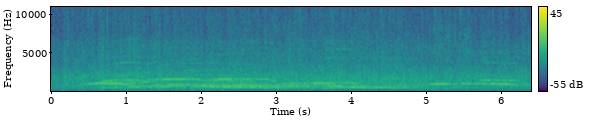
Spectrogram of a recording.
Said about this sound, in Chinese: 六十八岁了，什么都有了，而还在为别人在拼。我们给郭博士拍拍手吧。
